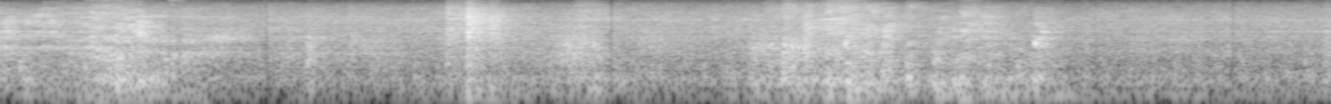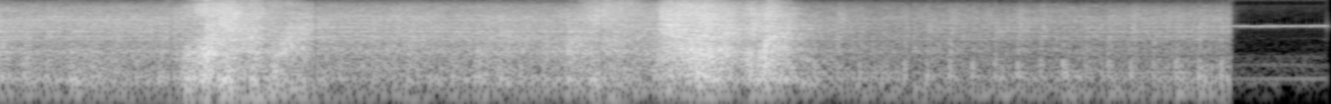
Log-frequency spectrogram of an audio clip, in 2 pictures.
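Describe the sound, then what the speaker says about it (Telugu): Dharmavaram Express passenger train running on rails near Giddalur station, with a loud, continuous rushing roar and repeated rhythmic clatter bursts from the wheels, close by, until the sound cuts off near the end. "మన ధర్మవరం ఎక్స్ప్రెస్ వచ్చేసరికి గిద్దలూరు స్టేషన్ నుంచి కూడా స్టార్ట్ అయిపోయింది"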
